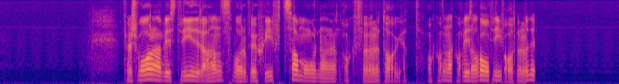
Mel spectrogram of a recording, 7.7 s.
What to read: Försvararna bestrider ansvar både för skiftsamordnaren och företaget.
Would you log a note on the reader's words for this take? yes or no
yes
